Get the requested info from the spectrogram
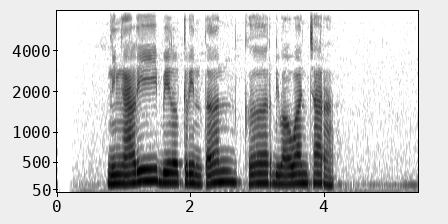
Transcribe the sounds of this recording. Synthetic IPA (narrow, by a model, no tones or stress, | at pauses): niŋalibilklint̪ɔnkɨrdiwawaɲt͡ʃaɾa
